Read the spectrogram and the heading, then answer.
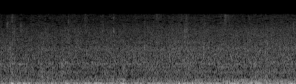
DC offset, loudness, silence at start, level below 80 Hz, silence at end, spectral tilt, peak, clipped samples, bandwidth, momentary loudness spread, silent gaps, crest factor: under 0.1%; -34 LUFS; 0 s; -34 dBFS; 0 s; -3.5 dB/octave; -16 dBFS; under 0.1%; 11.5 kHz; 2 LU; none; 16 dB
